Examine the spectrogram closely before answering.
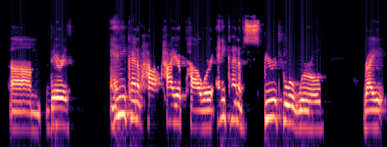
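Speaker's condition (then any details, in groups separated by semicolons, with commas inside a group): No condition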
